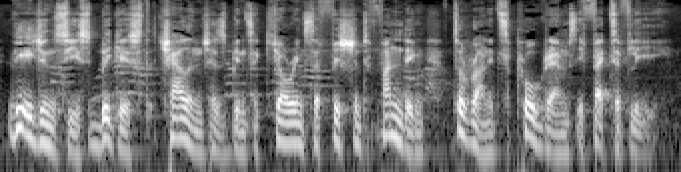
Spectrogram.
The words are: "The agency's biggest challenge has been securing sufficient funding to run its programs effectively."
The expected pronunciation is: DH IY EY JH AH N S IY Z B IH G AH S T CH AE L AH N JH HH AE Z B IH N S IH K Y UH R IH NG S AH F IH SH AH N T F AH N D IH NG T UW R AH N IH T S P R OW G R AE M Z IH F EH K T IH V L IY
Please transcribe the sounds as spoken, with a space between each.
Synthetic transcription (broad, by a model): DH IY EY JH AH N S IY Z B IH G AH S T CH AE L AH N JH HH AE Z B IH N S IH K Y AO R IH NG S AH F IH SH AH N T F AH N D IH NG T UW R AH N IH T S P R OW G R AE M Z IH F EH K T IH V L IY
